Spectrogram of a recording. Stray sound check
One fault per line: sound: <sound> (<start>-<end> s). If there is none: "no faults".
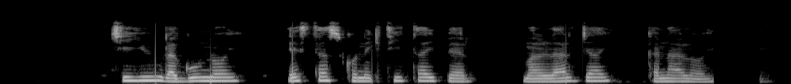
no faults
